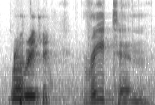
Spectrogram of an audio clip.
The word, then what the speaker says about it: written: Written. Written, mm-hmm. Of course. So what is the passive form? A letter is? Written by Carlos. It's written with? Yes, written. Written. The W is not pronounced.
